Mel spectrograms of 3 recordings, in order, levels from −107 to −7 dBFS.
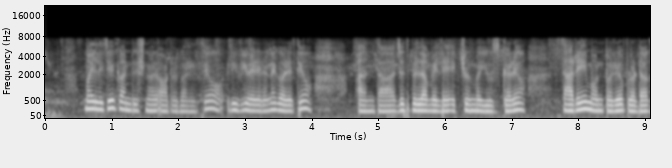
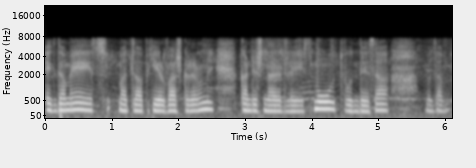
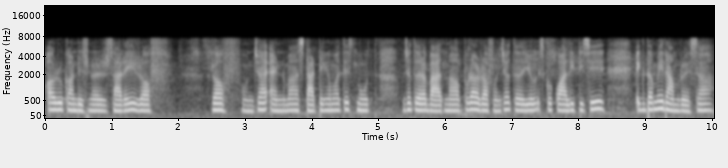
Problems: constant background noise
